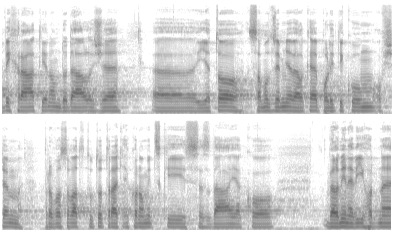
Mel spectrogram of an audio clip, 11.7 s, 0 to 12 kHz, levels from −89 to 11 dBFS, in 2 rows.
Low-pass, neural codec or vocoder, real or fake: 10.8 kHz; none; real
